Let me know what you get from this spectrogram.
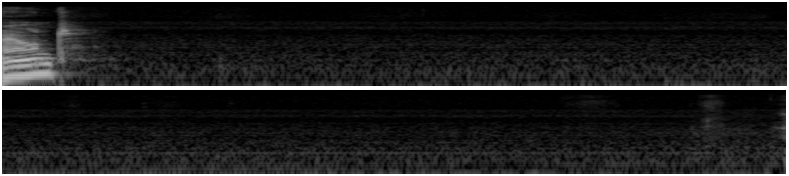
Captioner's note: silence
